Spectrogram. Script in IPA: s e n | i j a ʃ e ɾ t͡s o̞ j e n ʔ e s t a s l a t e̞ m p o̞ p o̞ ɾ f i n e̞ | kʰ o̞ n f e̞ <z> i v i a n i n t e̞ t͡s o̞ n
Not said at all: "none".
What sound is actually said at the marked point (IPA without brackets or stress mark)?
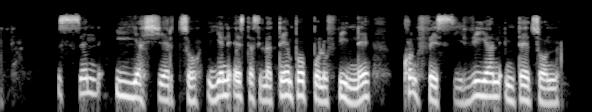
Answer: s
